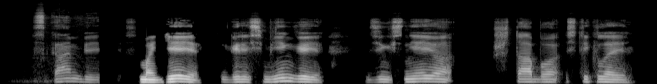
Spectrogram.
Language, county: Lithuanian, Vilnius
